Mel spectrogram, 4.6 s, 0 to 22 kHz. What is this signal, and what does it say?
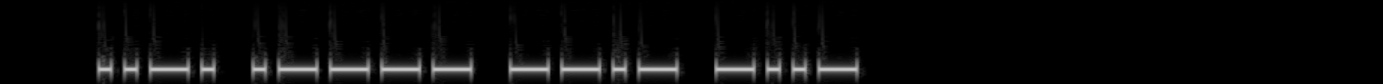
Morse code, heard as a keyed tone, about 28 wpm, 700 Hz. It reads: F1QX
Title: DXCC-100 Call Signs - 4 Characters - 28wpm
